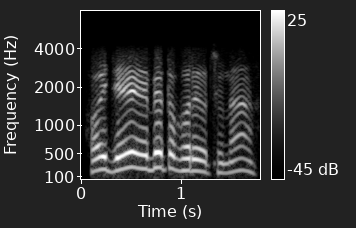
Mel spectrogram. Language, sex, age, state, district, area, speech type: Odia, male, 45-60, Odisha, Nabarangpur, rural, conversation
